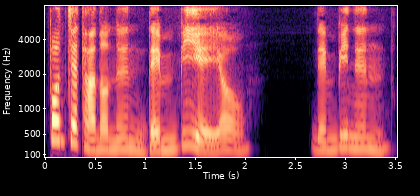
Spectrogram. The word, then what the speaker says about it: 냄비: Pronounciation is simple here. B do not cut it too hard. Say it smoothly. Let me try. 좋아요. 냄비. Nice and smooth.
